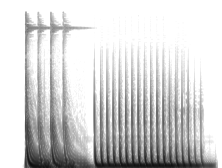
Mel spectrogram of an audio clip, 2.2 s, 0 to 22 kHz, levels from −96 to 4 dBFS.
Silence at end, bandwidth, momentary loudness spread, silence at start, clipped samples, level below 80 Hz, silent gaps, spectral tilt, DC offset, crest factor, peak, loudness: 0.1 s; 12 kHz; 7 LU; 0.25 s; under 0.1%; -10 dBFS; none; -9.5 dB/octave; under 0.1%; 8 dB; 0 dBFS; -11 LUFS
